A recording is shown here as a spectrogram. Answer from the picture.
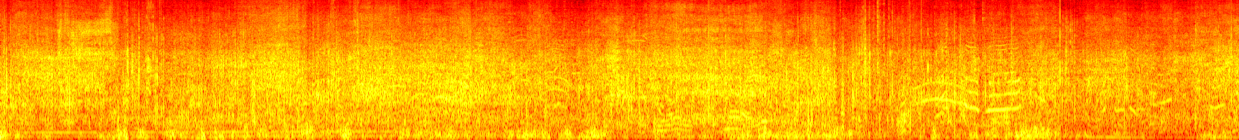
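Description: Ice skate blades scraping on outdoor ice, with hockey sticks clacking against the puck and ice. Players call out in the distance.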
